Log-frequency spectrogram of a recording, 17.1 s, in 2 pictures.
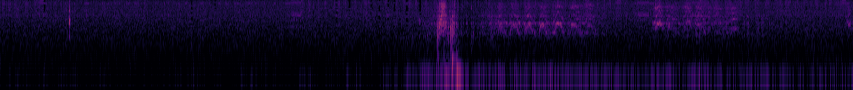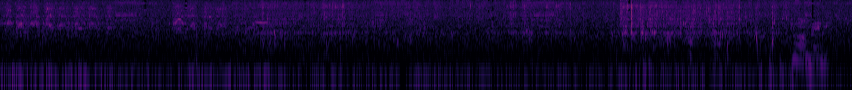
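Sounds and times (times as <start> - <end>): birds chirping: 2.9 - 17.0
wind on microphone: 4.0 - 16.8.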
